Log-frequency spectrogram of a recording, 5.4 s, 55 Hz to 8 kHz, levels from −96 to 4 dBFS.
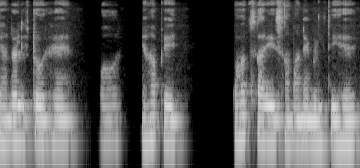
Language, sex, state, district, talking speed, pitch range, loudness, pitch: Hindi, male, Bihar, Saran, 135 wpm, 115-120 Hz, -20 LUFS, 115 Hz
